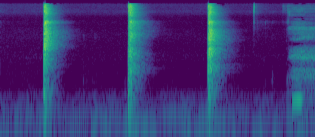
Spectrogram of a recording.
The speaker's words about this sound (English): You start by spanking me slow. Slow and deliberate slaps.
